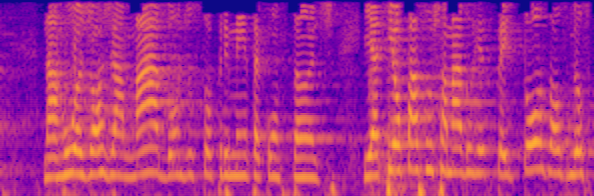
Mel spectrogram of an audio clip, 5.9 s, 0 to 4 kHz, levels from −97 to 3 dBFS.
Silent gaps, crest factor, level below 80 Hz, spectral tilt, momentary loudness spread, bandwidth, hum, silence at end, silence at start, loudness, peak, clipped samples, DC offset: none; 14 dB; -38 dBFS; -9 dB/octave; 9 LU; 4 kHz; none; 0 s; 0 s; -22 LUFS; -8 dBFS; under 0.1%; under 0.1%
